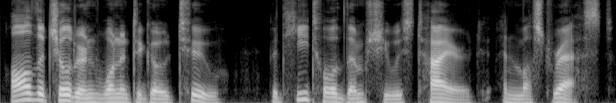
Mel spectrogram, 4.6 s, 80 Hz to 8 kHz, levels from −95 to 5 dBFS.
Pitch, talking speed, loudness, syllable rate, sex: 120 Hz, 220 wpm, -20 LUFS, 4.9 syllables/s, male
